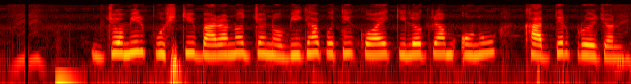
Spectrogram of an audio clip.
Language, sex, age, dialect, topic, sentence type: Bengali, female, 25-30, Rajbangshi, agriculture, question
